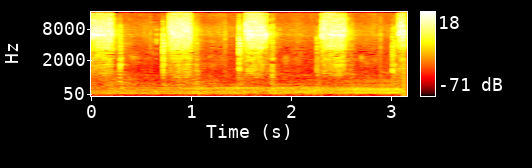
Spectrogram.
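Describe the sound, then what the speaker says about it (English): A torque wrench ratchets on cylinder head bolts during a 7.3 engine build, giving about five short, crisp bursts of clicking at an uneven pace, close by over a low steady background hum. "So we'll bottom them out with a regular wrench and then throw the torque wrench on it."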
